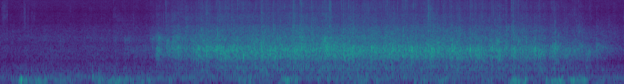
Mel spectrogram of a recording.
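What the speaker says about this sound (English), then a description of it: "I always worry when people clap before you've said anything." Applause from a large audience at a convocation swells and holds steady for several seconds, a dense wash of clapping after a brief quieter stretch.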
